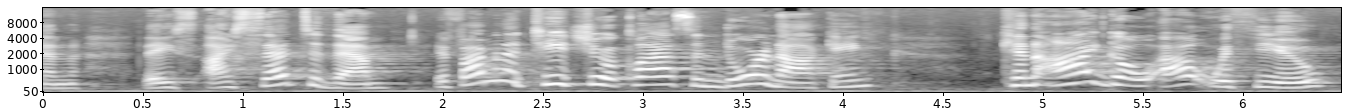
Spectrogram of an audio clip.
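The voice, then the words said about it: American accent. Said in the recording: “I know I'm not an Australian, and I know my accent gives me away ... Will they accept me as an American?”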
